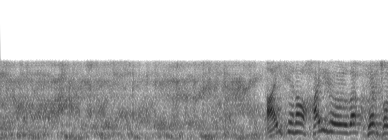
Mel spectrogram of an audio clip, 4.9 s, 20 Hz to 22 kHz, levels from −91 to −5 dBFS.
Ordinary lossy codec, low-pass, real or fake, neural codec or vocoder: Opus, 64 kbps; 3.6 kHz; fake; codec, 16 kHz, 2 kbps, X-Codec, WavLM features, trained on Multilingual LibriSpeech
